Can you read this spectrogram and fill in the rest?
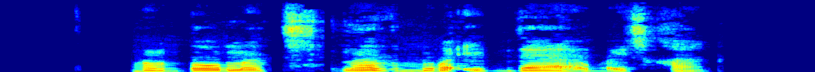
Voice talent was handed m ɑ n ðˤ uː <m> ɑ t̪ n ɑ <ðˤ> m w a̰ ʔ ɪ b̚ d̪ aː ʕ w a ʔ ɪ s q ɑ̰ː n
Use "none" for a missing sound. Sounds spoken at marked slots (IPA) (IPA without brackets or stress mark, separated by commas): m, ðˤ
